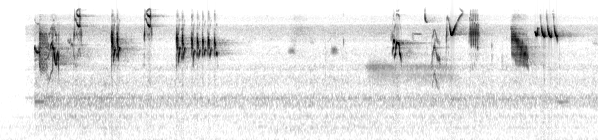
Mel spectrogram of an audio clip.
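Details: Forest-dwelling yellow-legged thrush from Brazil delivering two bursts of song, each a rapid series of sharp high chirps and trills separated by a pause of about two seconds, faint hum behind.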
